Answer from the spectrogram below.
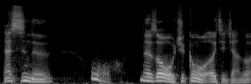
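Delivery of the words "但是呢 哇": ordinary talk, nothing marked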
